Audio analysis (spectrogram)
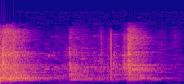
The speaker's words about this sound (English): You can lock that steel door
